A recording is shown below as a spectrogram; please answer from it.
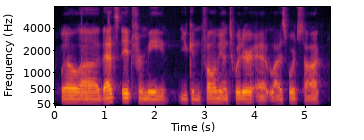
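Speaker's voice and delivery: normal talking voice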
